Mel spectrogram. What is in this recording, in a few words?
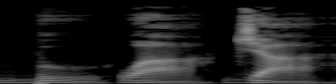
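"buwaja", concatenated syllables; Affixing experiment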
